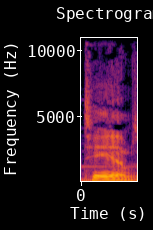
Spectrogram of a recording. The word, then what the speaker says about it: Thames: His name is Brian Timms. It's spelled T-H-A-M-E-S.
